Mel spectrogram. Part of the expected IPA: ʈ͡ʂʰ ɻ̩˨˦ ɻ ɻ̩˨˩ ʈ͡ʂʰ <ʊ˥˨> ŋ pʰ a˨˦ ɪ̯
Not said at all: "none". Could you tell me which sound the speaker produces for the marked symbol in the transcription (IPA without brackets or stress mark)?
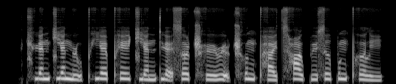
ʊ˥˨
